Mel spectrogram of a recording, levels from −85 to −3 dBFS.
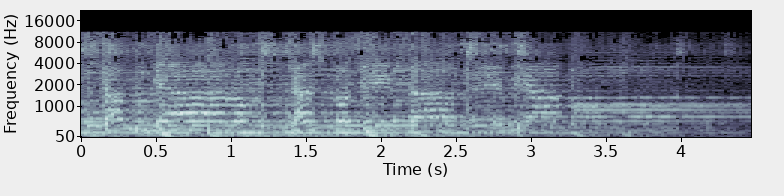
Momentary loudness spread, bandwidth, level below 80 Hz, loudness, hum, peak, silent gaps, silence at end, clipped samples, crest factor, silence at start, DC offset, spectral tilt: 12 LU; 11.5 kHz; -38 dBFS; -17 LUFS; none; -2 dBFS; none; 0 s; under 0.1%; 16 dB; 0 s; 0.2%; -3.5 dB/octave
